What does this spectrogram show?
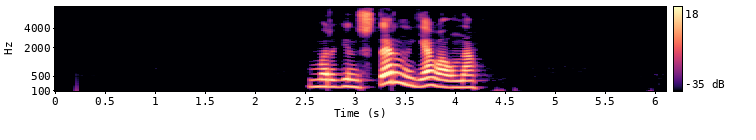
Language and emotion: Russian, neutral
